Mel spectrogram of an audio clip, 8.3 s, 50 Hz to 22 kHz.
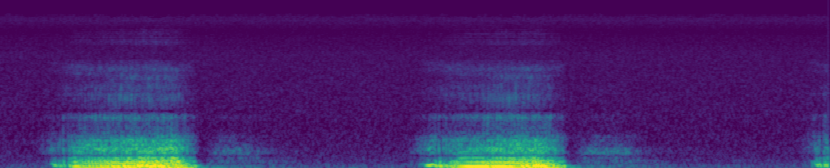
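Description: Deep, rattling snores on each in-breath, about 16 breaths a minute, with quiet out-breaths between; ordinary snoring.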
